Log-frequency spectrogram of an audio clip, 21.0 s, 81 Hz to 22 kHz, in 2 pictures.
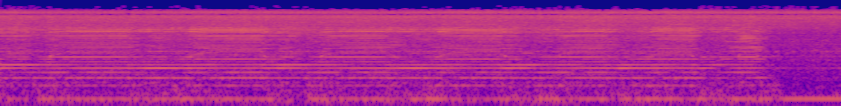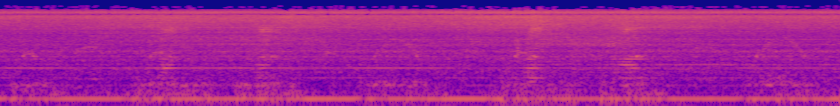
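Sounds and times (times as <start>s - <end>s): milling machine cutting metal: 0.0s - 21.0s
steady low hum: 0.0s - 21.0s.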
